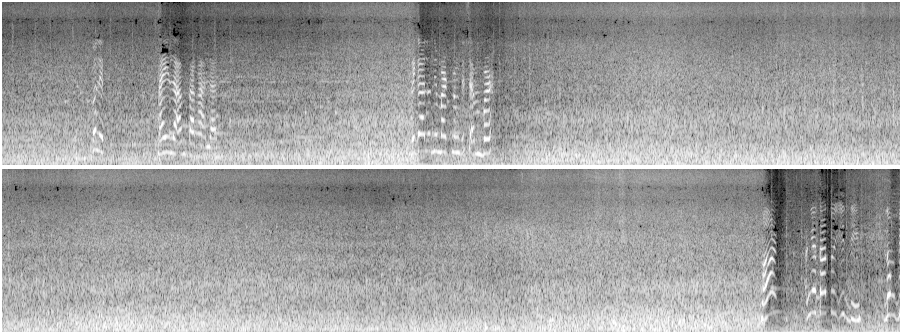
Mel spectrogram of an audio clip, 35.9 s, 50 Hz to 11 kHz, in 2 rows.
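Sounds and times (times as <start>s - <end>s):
small sea waves breaking: 9.3s - 33.9s.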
